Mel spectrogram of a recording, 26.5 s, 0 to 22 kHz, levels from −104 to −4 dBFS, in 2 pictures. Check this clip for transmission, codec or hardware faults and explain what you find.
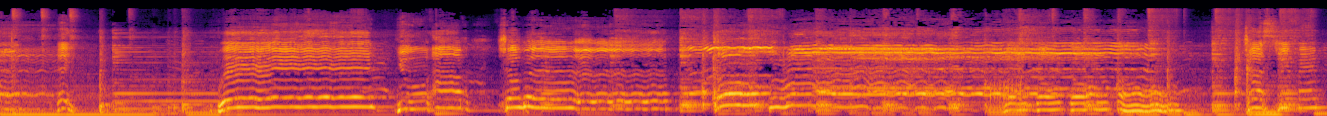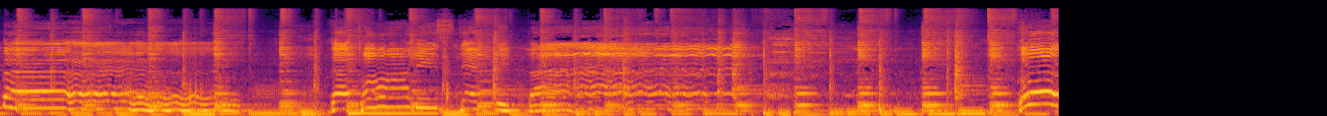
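One fault is present. Audio dropout to silence from 23.85 s to the end: the input was likely lost while recording continued, so the sound cuts to silence without room tone.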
